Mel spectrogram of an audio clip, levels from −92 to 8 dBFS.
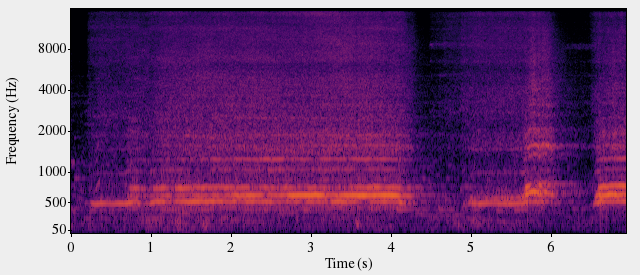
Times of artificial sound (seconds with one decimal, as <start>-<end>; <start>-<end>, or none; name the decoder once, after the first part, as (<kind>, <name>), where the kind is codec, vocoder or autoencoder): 0.0-3.8 (vocoder, BigVGAN v2); 4.3-6.9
